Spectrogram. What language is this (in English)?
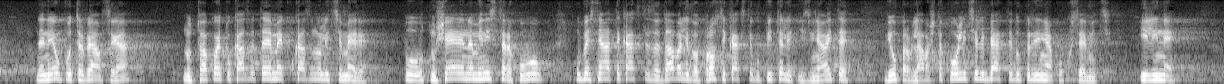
Bulgarian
